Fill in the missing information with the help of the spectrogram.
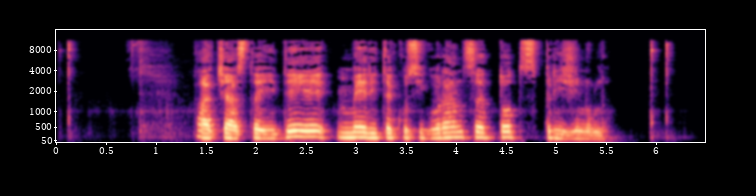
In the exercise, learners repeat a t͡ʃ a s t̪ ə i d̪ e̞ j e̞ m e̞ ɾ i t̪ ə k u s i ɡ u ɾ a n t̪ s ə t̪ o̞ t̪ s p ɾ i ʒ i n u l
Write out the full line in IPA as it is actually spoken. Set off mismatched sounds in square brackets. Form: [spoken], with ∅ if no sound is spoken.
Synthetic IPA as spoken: a t͡ʃ a s t̪ ə i d̪ e̞ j e̞ m e̞ ɾ i t̪ ə k u s i ɡ u ɾ a n t̪ s ə t̪ o̞ t̪ s p ɾ i ʒ i n u l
